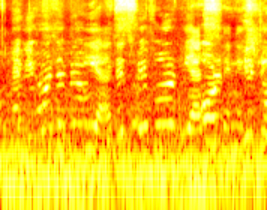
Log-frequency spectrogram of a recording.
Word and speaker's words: Hittites: So the first civilization of Cappadocia were Hittites. Have you heard about Hittites before? Yes, or in history. Hittites, or Hittitians, or Hittitas, Hittichis. Lot of pronunciation about them. Let me say Hittite or Hittitians around 2000 BC.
